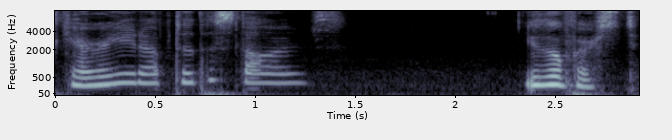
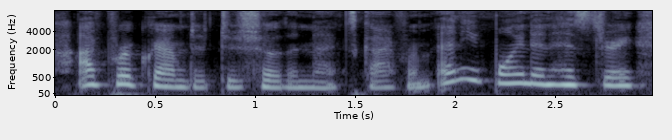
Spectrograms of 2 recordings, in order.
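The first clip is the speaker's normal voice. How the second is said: normal talking voice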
